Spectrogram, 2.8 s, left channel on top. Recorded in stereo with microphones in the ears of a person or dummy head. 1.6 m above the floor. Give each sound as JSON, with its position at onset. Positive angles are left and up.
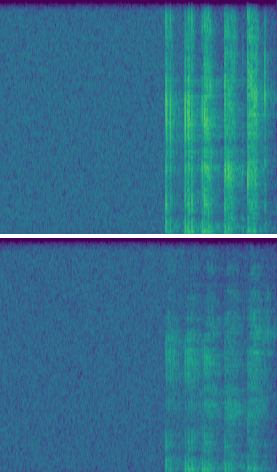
{"t": 1.7, "sound": "tearing paper", "side_deg": 70, "distance_m": 1.0}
